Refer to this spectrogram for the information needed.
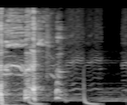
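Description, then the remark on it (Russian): A man coughs a few times in quick, rough bursts, then clears his throat, with no talking. “откашливается”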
